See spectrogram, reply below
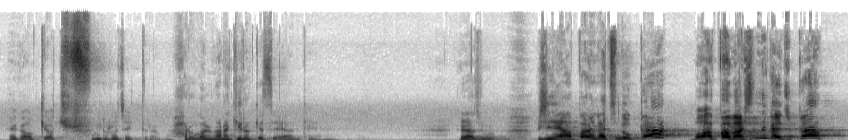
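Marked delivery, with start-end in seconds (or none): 5.4-8.5 high, loud, sing-song eager dad; overdone cheerful offer. Acted. Dad coaxing his tired daughter to play, overdone cheer. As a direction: oversell the fun, bubbling over. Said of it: "엄청 오바를 했죠".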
